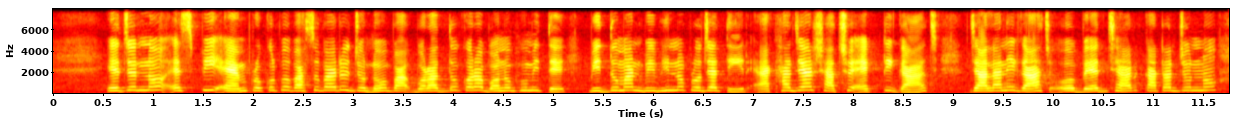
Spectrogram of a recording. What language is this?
Bangla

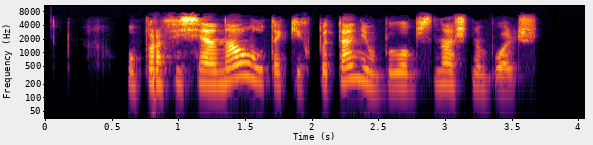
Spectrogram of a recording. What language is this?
Belarusian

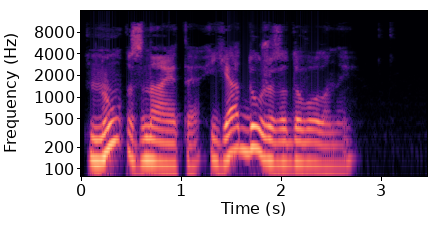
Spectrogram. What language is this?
Ukrainian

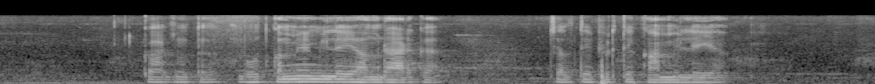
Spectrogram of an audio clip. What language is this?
Maithili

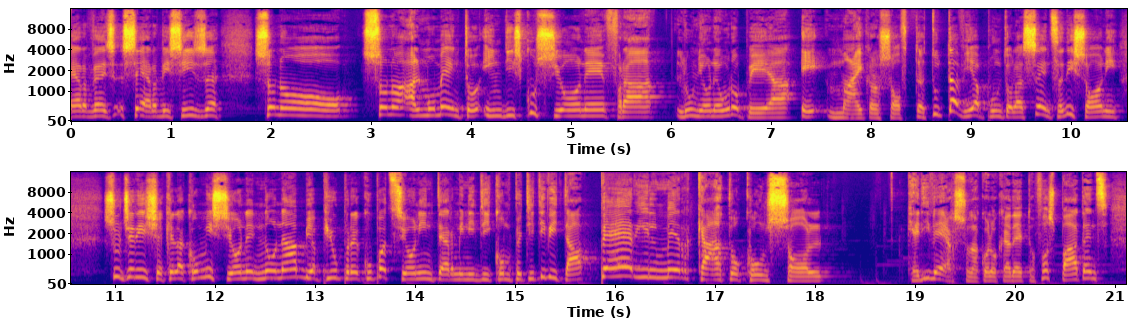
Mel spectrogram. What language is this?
Italian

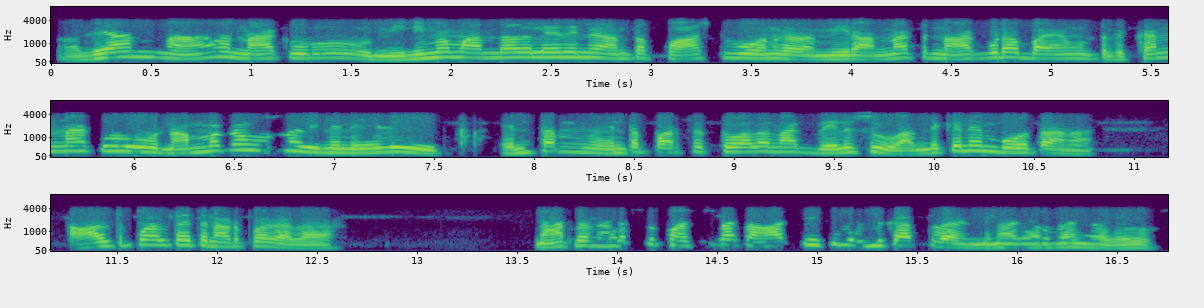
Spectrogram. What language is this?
Telugu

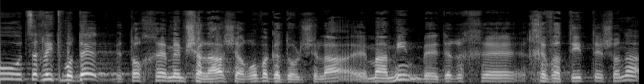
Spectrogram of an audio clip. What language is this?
Hebrew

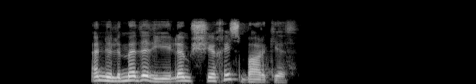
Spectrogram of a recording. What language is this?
Kabyle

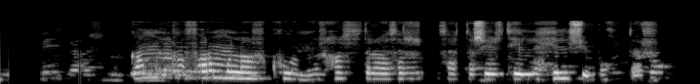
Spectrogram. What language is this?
Icelandic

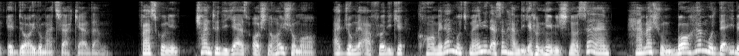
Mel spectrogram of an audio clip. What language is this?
Persian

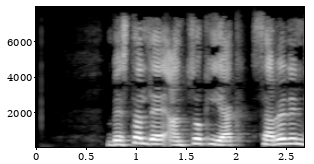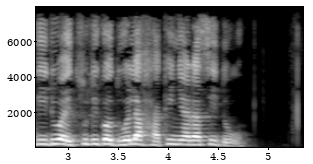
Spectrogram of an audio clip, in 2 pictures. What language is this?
Basque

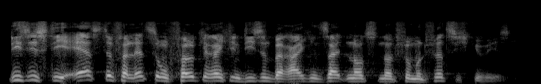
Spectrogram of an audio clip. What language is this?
German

